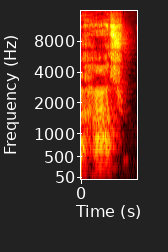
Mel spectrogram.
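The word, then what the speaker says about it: ratio: chamado de última rácio se escreve Ráo mas se pronuncia rácio né que nos ensina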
